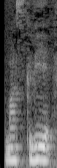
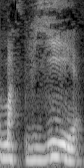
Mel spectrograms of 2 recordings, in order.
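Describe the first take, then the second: First: The word ends in a plain e sound. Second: The word ends in a ye sound. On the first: The speaker calls it right. "Москве e" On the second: The speaker calls it wrong. "Tapi bukan Москве"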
